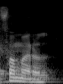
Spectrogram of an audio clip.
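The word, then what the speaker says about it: ephemeral: நம்ம radio கேட்போம்ல எஃப்எம். எஃப்எம் கூட அரல் அப்படிங்கிற வார்த்தை போட்டிங்கன்னா இந்த ப்ரொனன்சியேஷன் வந்துடும். ஓகே, எஃப்எம்ஆர்எல் இப்படி தான் சொல்லணும்.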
